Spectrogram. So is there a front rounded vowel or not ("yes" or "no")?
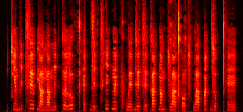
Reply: no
